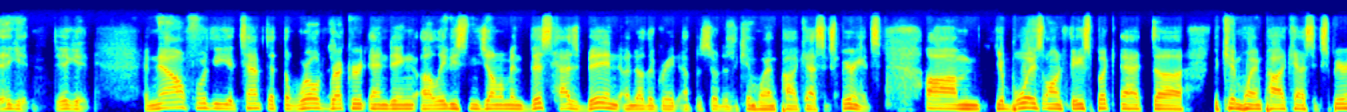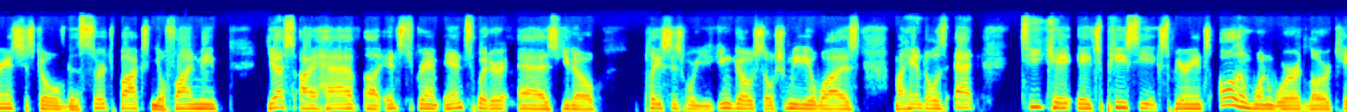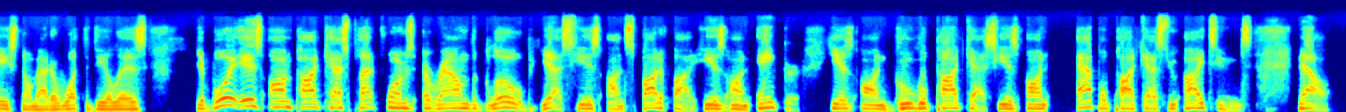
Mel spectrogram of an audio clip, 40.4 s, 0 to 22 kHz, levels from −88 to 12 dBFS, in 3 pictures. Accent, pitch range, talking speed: American, 130-160 Hz, 175 wpm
